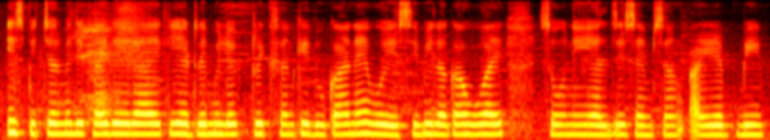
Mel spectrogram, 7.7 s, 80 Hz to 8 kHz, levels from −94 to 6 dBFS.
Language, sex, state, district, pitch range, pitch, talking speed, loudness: Hindi, female, Gujarat, Gandhinagar, 205-215 Hz, 210 Hz, 195 wpm, -14 LUFS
